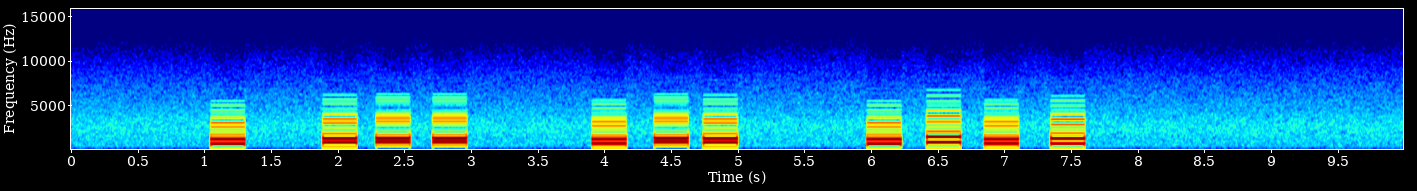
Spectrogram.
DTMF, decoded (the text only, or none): 1 800 408 1945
